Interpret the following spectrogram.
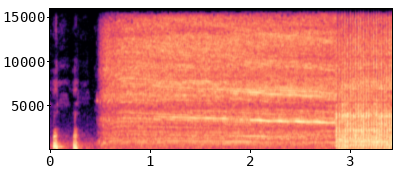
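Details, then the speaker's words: Drill-driver with its adjustable clutch at the highest setting, driving sheet metal screws into a lathe faceplate: high, steady whir ends in quick rattling clicks as the clutch slips, showing the screw seated properly; normal clutch ratcheting. "this is a driller with a ratcheting system. So I've got it at the highest ratcheting, but watch when I drill this in, and you'll hear this sound when it goes in."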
